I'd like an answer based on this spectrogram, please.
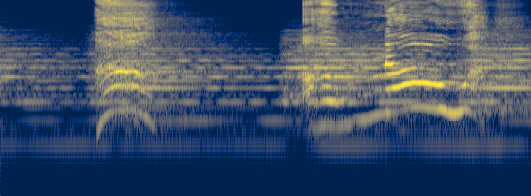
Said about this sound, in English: The third time he returned to the cave, he bumped the bell with his head. It started to ring very loudly.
